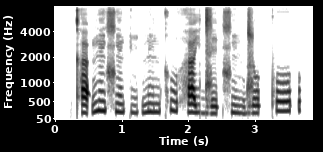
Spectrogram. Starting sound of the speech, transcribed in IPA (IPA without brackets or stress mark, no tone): kʰ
